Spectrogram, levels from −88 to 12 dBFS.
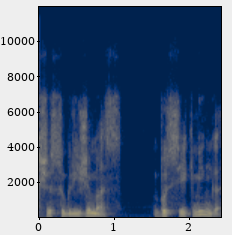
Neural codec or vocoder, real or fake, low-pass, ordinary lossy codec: none; real; 7.2 kHz; Opus, 32 kbps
